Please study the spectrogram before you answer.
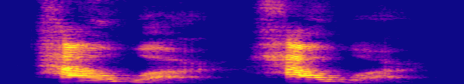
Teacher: Podemos vincular las palabras how are con el sonido what, what.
